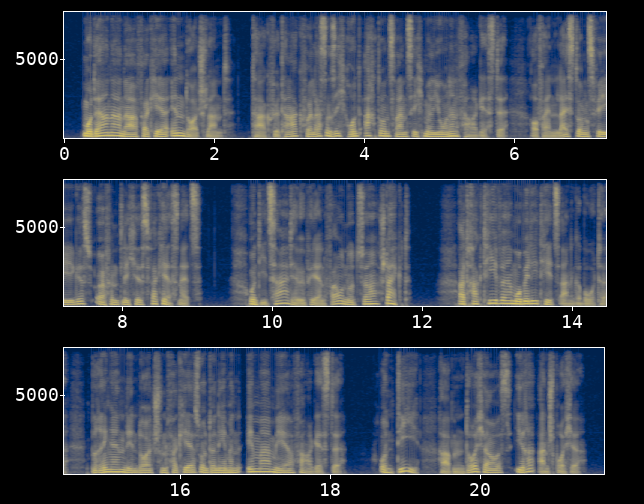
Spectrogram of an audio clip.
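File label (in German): u87 unbearbeitet, Sprecherraum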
